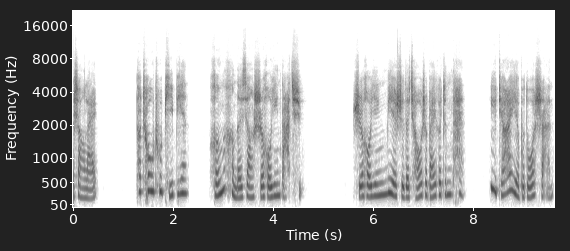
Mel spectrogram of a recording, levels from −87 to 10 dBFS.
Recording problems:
abrupt cut into speech; at the start

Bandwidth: 15 kHz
